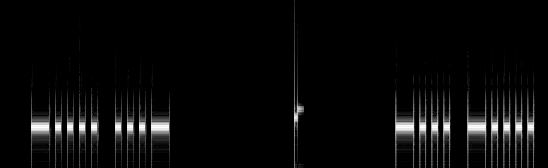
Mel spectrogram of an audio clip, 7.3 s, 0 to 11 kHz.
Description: Morse code, heard as a keyed tone, about 15 wpm, 700 Hz. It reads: 6 V B 6
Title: Two Challenging Letter-Number Combinations 15wpm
